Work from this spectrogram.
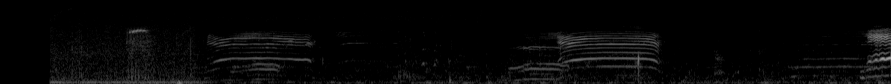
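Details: Sheep bleat in long, wavering, nasal cries, one after another, with people talking nearby; the herder, from Mandi district, sells the sheep at market for meat.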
